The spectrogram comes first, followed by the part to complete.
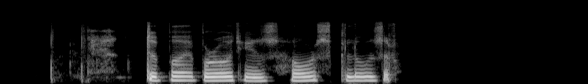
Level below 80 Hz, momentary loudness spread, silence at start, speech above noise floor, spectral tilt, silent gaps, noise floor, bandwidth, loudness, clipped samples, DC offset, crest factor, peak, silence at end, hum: -58 dBFS; 21 LU; 0.9 s; 69 dB; -7 dB/octave; none; -85 dBFS; 7.4 kHz; -17 LUFS; under 0.1%; under 0.1%; 16 dB; -2 dBFS; 1.95 s; none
